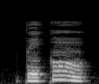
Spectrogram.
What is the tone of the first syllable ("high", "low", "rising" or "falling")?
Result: low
